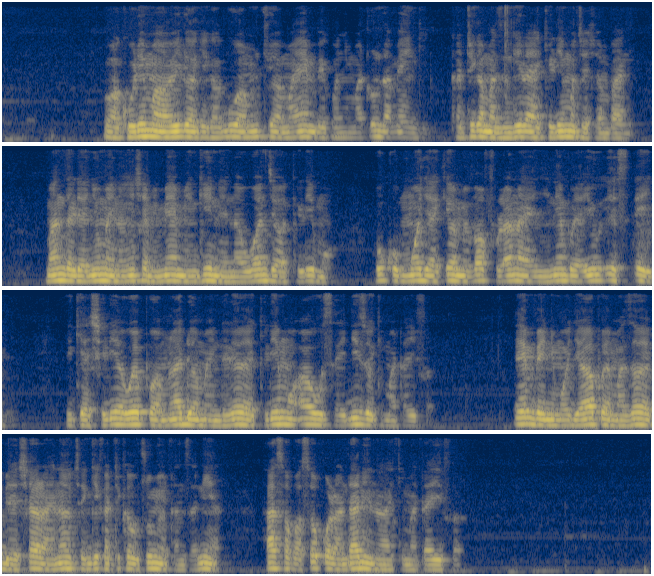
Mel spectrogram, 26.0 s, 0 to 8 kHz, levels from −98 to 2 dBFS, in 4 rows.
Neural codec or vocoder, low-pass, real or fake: none; 7.2 kHz; real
